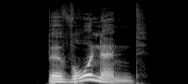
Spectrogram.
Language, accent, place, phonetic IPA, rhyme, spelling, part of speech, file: German, Germany, Berlin, [bəˈvoːnənt], -oːnənt, bewohnend, verb, De-bewohnend.ogg
- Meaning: present participle of bewohnen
